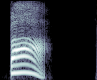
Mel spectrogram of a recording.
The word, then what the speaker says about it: バー: Next, バー、 bar, バー、バー、 falling on the second syllable.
